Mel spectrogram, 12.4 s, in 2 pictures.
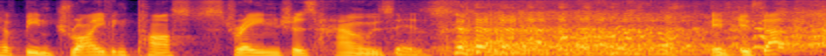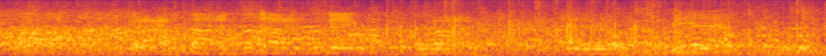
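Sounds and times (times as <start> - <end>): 
speech: 0.0 - 4.5, 5.3 - 6.1
scattered audience laughter: 3.2 - 12.3
crowd chatter: 5.0 - 12.3
live audience applause: 5.7 - 12.3.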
